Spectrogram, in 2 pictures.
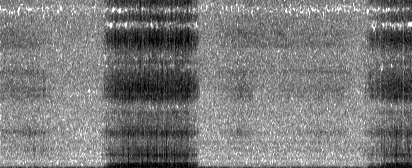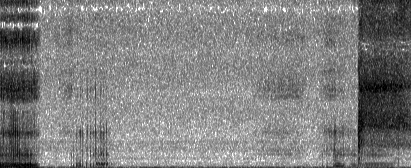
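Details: Two loud, rattling snores on the in-breath, about six seconds apart, with quieter breaths between and a faint extra sound near the end; snoring.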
